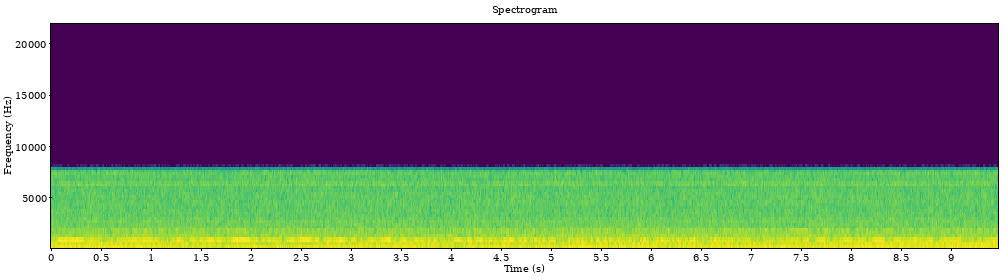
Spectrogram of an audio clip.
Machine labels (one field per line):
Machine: slide rail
